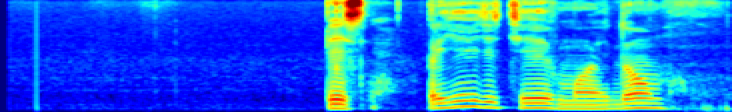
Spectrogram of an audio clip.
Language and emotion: Russian, neutral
